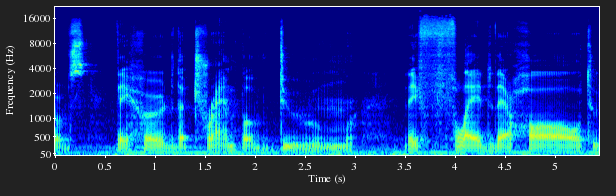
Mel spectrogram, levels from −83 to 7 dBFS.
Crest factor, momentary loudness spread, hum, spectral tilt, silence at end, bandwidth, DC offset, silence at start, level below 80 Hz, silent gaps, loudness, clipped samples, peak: 20 dB; 9 LU; none; -4.5 dB/octave; 0 s; 17 kHz; under 0.1%; 0 s; -52 dBFS; none; -34 LUFS; under 0.1%; -14 dBFS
